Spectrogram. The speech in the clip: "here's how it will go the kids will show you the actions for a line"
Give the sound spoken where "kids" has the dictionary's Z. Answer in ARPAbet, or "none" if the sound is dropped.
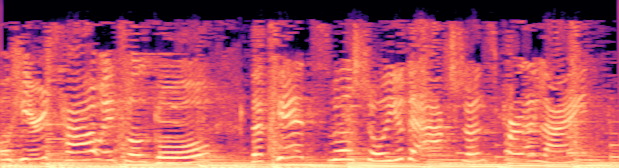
S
